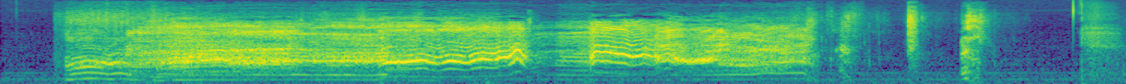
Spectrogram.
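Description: A Tasmanian devil gives a loud, wavering, moaning screech, followed by a few short harsh bursts.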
